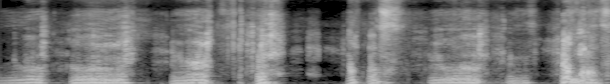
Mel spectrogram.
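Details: Layla the Boxer dog growling in a bedroom at bedtime. Deep, throaty rumbles come in four or five strong bursts, each about half a second to a second long, with brief gaps and a little indoor noise.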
